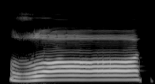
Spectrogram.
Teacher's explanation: زبان کی نوک اور ثنایا علیہ کا سرا ضا کا مخرج ہے، پر کر کے پڑھیں گے۔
